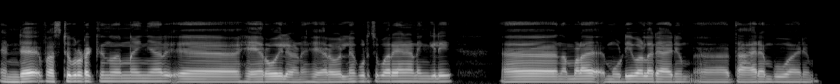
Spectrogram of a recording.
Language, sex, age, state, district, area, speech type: Malayalam, male, 30-45, Kerala, Kozhikode, urban, spontaneous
